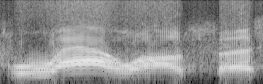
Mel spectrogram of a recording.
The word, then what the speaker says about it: werewolf: Però werewolf si pronuncia esattamente dove è il lupo, where is the wolf.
